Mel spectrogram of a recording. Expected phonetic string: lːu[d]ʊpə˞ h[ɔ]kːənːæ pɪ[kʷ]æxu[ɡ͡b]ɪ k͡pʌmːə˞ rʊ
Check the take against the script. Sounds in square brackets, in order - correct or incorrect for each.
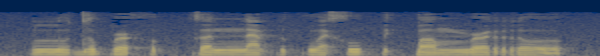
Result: correct, incorrect, correct, incorrect

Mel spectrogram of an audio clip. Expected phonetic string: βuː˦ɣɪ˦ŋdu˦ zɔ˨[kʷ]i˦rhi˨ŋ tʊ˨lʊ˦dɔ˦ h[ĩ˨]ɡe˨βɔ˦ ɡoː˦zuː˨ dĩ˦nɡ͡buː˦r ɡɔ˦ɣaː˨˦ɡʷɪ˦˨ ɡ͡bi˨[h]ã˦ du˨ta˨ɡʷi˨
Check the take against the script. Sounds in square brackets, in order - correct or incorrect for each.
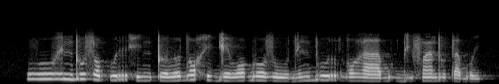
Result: correct, incorrect, incorrect

